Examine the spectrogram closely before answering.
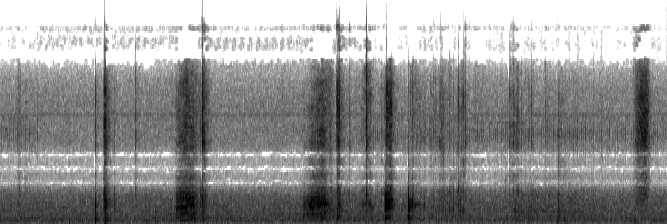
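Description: Rotary cutter trimming a half-square triangle of quilting cotton against a plastic ruler on a cutting mat: a few short, soft swishes of the blade through the fabric, light plastic clicks and taps as the ruler is handled and lifted, and a brief rustle near the end as the trimmed fabric piece is picked up.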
